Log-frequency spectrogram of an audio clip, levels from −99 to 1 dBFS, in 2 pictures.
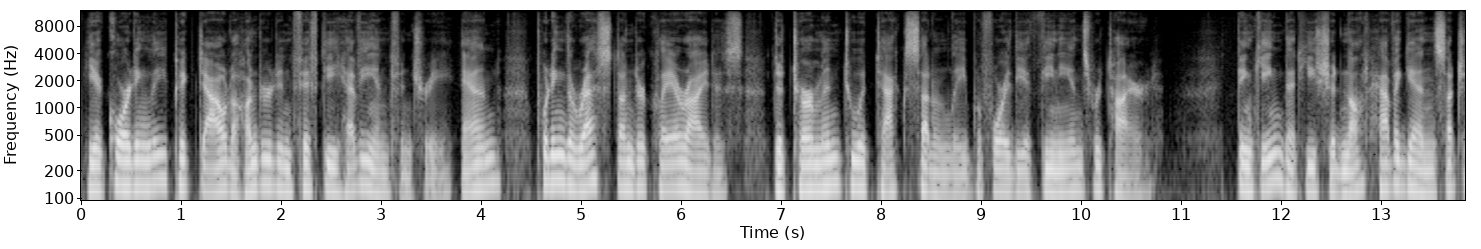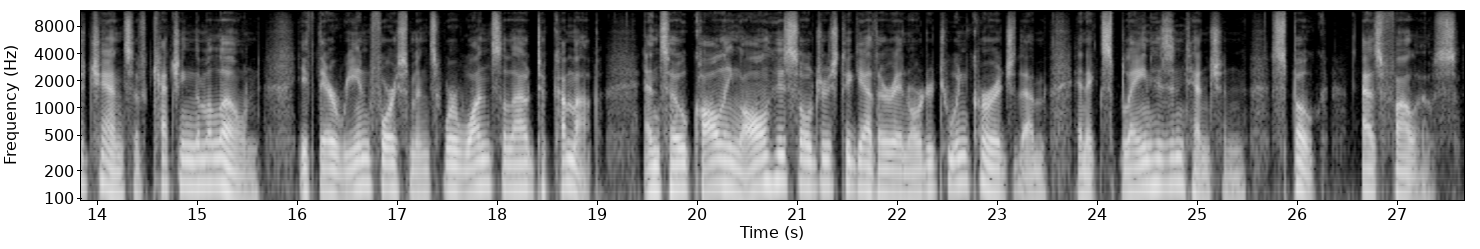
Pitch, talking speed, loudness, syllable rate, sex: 110 Hz, 145 wpm, -18 LUFS, 4.7 syllables/s, male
